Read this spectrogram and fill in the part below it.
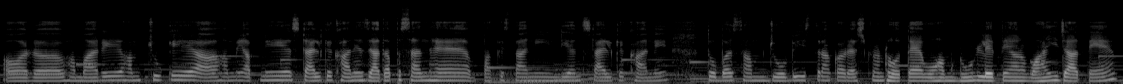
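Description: Woman, lowish voice, chatty vlog voice-over, lots of "uh" fillers, clear background music. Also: level tone, normal speed. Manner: chatty, explanatory, frequent "uh" fillers. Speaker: lifestyle vlogger. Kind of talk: casual recipe and travel vlog voice-over. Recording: clear music bed behind voice.

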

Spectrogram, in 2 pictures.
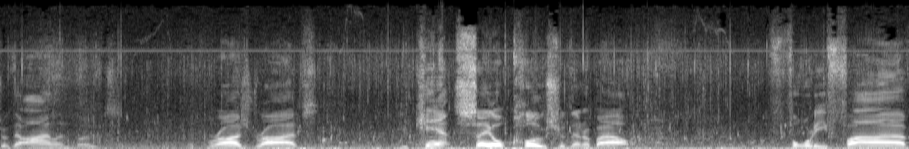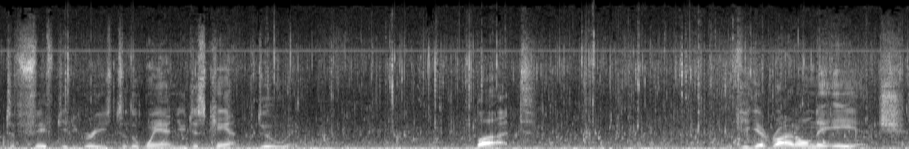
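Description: A man's voice: mid-range voice, expressive, unhurried, long pauses. A middle-aged man talking casually while sailing, with wry, offhand remarks. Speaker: sailor filming himself. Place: outdoors on a small sailboat on a lake. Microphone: onboard action camera. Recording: heavy wind and water noise outdoors. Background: wind, water and boat noise.

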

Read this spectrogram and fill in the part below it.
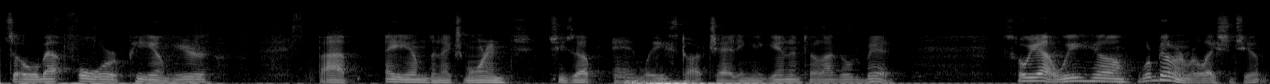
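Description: Deep-voiced older Southern man. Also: unhurried, slight background noise. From Southern United States. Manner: earnest, rambling with frequent "and, uh" fillers. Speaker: vlogger. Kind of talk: casual storytelling to camera. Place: living room, indoors.

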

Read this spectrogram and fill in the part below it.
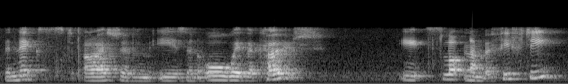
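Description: A middle-aged woman presenting items for auction in a measured, matter-of-fact way, speaking to a camera a few steps away indoors. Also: mid-range voice, expressive. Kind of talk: product showcase, descriptive talk. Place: indoors, living or dining room at home. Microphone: camera microphone a few steps away. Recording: echoey room, dull muffled sound, background hiss.

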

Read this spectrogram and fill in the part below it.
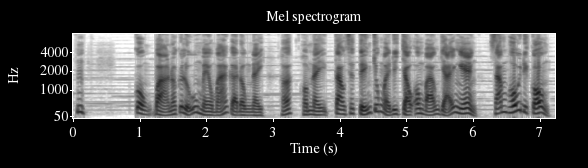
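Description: A man voicing a furious young master of a rich household who yells curses. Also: fairly high pitch, animated, brisk, dry recording, soft background music, pitched above the performer's own voice. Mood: enraged. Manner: yelling, cursing.

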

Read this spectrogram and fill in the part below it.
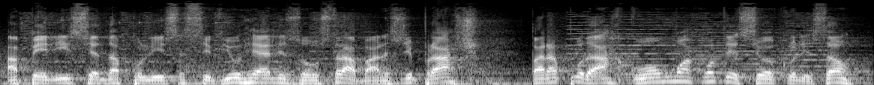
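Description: A man reads police reports with a Minas Gerais Brazilian accent, steady and formal. His voice carries a long reverb tail, and clear music plays beneath him. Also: medium pitch, brisk. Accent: Brazilian Portuguese, Minas Gerais. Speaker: police news reader. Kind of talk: scripted news reading.

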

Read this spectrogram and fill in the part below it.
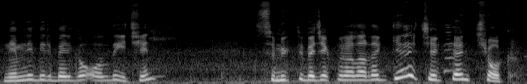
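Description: A woman's voice: mid-range voice, moderate pace, dark tone, a little hiss or hum. A woman hosting a casual outdoor vlog, explaining nature to children in an instructive way and often repeating her words. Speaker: vlog host guiding children. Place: outdoors in a wooded area.

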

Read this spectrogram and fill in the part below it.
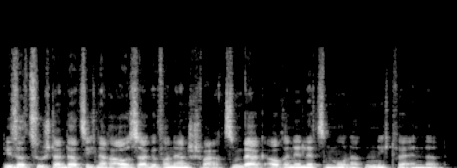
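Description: An actor playing a composed, probing male psychoanalyst in a radio drama, formal, measured and clinical in manner. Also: low-pitched, a little mellow, close to an everyday voice. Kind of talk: German radio drama acting.

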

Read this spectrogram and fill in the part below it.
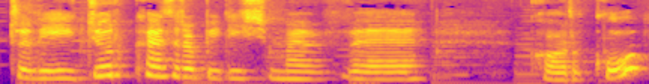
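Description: A woman's voice: fairly high pitch, a little slow, darkish tone, breathy edge, faint music behind. A woman in her thirties explaining things to children in a casual, hesitant way, indoors at home. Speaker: host of children's videos, mother. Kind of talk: casual instructional chat with children.

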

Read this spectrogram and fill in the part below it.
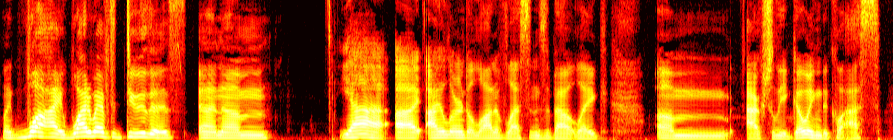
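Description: A woman's voice: low-pitched, a little slow, no echo, clean studio sound. A woman talking casually and informally as a podcast guest, telling self-deprecating stories about herself. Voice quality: trained singer. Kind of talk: casual interview chat, personal anecdotes.

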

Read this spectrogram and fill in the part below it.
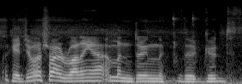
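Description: A needy young boyfriend played by a man in an ASMR roleplay, talking over clicky background noise. His voice is fairly high and crackles with fry. He stumbles through casual explanations, teasing and mildly exasperated. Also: natural voice. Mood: casual explaining. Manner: halting, teasing, mumbly asides while playing a game.

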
